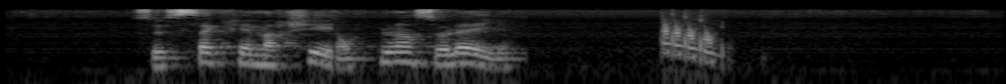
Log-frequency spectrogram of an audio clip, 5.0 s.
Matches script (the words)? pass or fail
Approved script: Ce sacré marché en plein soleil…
pass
